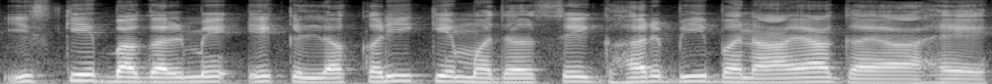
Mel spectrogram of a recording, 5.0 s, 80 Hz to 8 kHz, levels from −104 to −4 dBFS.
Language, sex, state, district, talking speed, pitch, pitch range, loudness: Hindi, male, Jharkhand, Ranchi, 155 wpm, 160 Hz, 150-175 Hz, -15 LUFS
